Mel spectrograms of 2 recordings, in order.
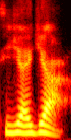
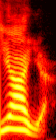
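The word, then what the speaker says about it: γιαγιά: So, grandma in Greek is ya ya. Okay, that's the way you actually pronounce it in Greek. But, Greek-Americans uh call their grandmothers ya ya.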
